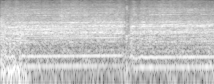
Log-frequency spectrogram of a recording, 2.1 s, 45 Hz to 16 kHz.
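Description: Race car engine in the iRacing sim during practice for the 24 Hours of Daytona, holding a steady, sustained drone at nearly constant pitch throughout, with no talking.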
